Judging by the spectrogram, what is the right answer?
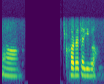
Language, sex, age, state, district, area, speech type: Assamese, female, 30-45, Assam, Sivasagar, rural, conversation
